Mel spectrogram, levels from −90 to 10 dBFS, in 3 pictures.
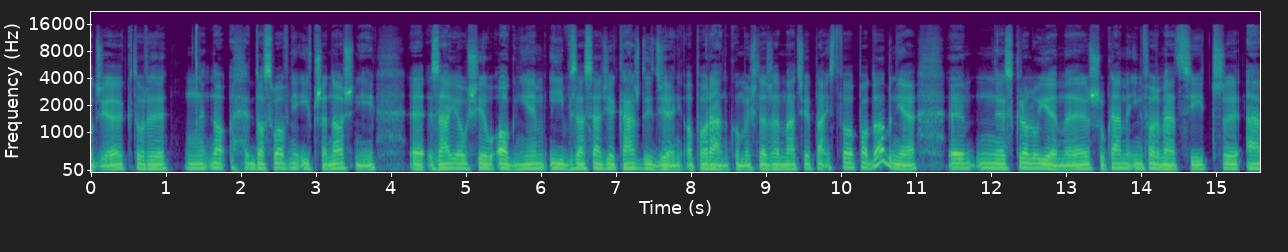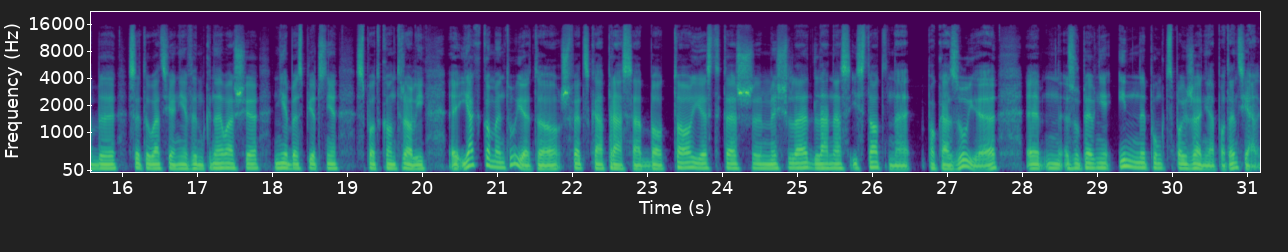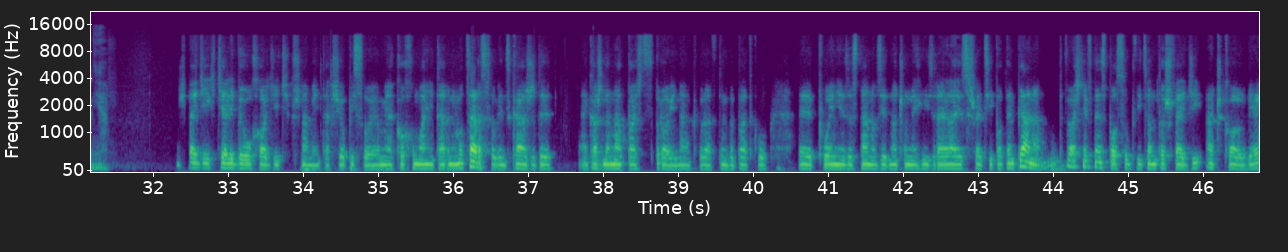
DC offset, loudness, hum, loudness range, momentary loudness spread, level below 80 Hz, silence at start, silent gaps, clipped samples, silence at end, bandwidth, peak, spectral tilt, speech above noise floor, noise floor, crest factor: under 0.1%; -18 LUFS; none; 6 LU; 9 LU; -44 dBFS; 0 s; none; under 0.1%; 0 s; 16 kHz; 0 dBFS; -5.5 dB/octave; 46 dB; -64 dBFS; 18 dB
